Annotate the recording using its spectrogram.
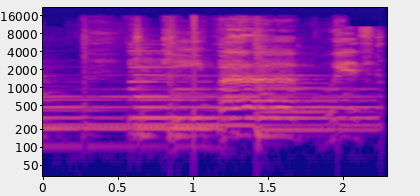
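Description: Acoustic guitar played in a slow song, with a man's singing voice over it, holding notes with a slight waver.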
